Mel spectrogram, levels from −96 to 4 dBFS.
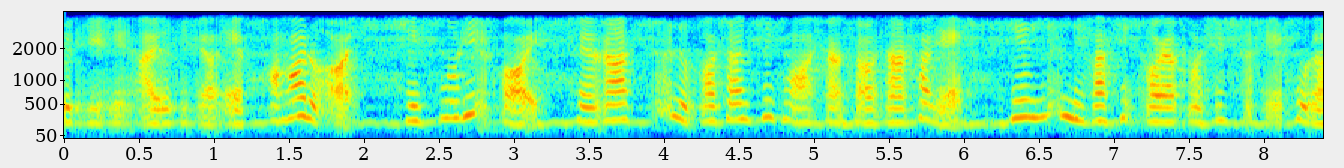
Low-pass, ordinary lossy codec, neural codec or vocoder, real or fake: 3.6 kHz; AAC, 24 kbps; autoencoder, 22.05 kHz, a latent of 192 numbers a frame, VITS, trained on one speaker; fake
